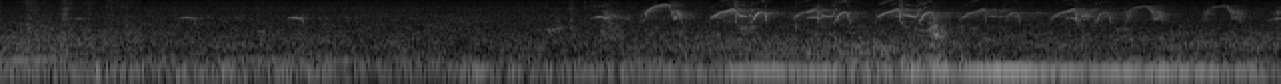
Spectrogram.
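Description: A small bird singing a fast run of repeated high chirps, about three a second, starting about halfway through, over a low steady hum that grows louder at the same time.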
